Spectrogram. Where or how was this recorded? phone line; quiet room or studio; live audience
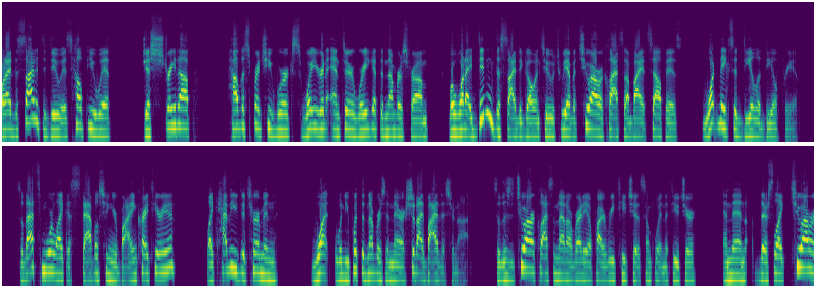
live audience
